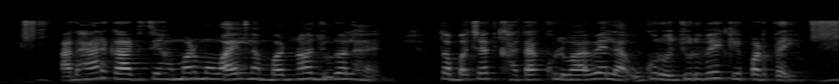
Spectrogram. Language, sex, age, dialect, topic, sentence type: Magahi, male, 18-24, Western, banking, question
